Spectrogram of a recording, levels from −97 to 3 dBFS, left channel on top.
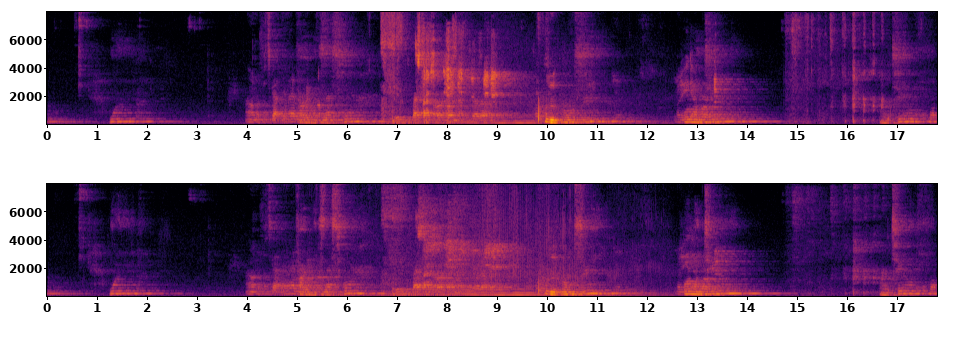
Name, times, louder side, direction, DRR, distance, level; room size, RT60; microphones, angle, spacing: voice 1, 1.2-1.7 5.0-6.4 10.3-11.1 12.7-13.9 16.6-17.5, right 2 dB, 30° right, 2 dB, 0.9 m, -35 dB
voice 2, 4.0-5.9 6.7-8.8 9.7-10.0 11.3-11.5 11.8-12.0 12.5-13.3 17.1-17.8, left 1 dB, 85° left, 2 dB, 1.2 m, -40 dB
sound 1, 4.4-12.8, right 4 dB, 65° right, 0.4 m, -46 dB
voice 3, 7.4-8.3 8.7-9.0 9.8-10.2 14.9-15.2 15.9-16.6, left 7 dB, 70° left, 8 dB, 0.3 m, -30 dB
13.5 x 5.9 x 4.3 m, 2.5 s
head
